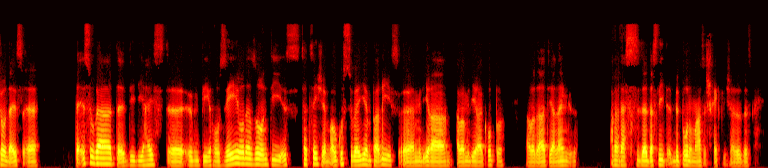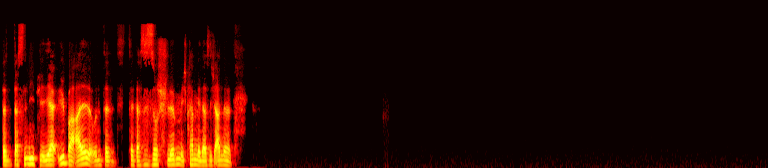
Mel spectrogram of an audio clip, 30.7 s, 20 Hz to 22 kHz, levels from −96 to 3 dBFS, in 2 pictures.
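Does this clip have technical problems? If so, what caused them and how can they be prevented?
No, nothing in this speech recording points to a technical fault, so there is no cause to trace and nothing to prevent.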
